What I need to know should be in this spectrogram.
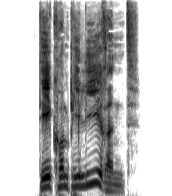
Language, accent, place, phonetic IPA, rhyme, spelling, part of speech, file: German, Germany, Berlin, [dekɔmpiˈliːʁənt], -iːʁənt, dekompilierend, verb, De-dekompilierend.ogg
- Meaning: present participle of dekompilieren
